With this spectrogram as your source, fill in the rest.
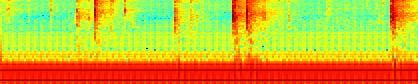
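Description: Keys on a computer keyboard tapped during HTML coding, a few sparse, soft clicks spread over a couple of seconds over a steady low electrical hum.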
